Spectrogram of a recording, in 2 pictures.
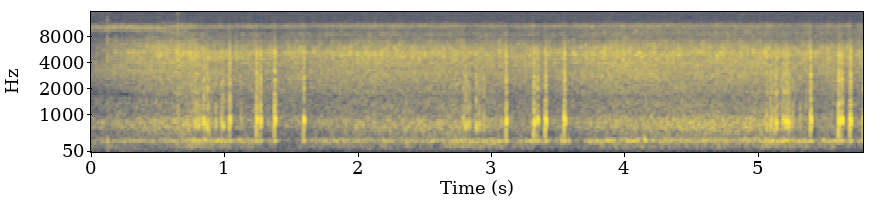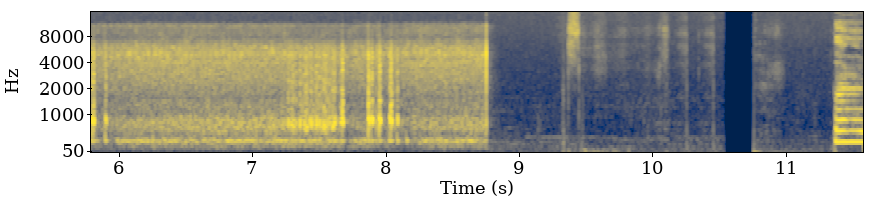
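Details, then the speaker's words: Breath noise with repeated bursts of brief popping clicks, demonstrating crackles produced as previously closed small airways open, as seen in pneumonia, pulmonary edema or pulmonary fibrosis. "Para los sonidos crepitantes, estos se producen durante la apertura de las pequeñas vías respiratorias previamente cerradas, antiguamente denominadas de burbuja. Sus principales causas son la neumonía, el edema de pulmón, fibrosis pulmonar, entre otras."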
